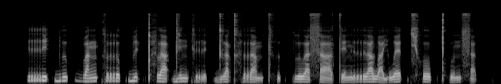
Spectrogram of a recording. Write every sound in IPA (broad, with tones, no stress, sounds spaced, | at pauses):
r i˥˩ t̚ b ɯː˦˥ p̚ b a˦˥ ŋ k r o˦˥ k̚ b e˥˩ k̚ pʰ l a˥˩ ʔ d i˥˩ n k r e˨˩ k̚ d ɯ˧ a̯ kʰ r a˨˩ m tʰ ɯ˨˩ k̚ p l u˧ a̯ s aː˨˩ t e˧ n r ɯ˦˥ a̯ w a˩˦ j w ɛː˥˩ t̚ t͡ɕʰ oː˥˩ p̚ kʰ u˦˥ n s a˨˩ t̚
